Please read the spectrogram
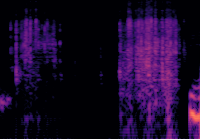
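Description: Clear plastic bag crinkling as rolls of seam binding are handled inside it, in two short spells with a pause between.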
